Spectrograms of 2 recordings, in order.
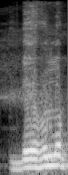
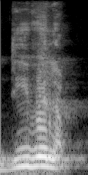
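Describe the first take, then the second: First: डेवलप said 'DE-vlup'; wrong pronunciation. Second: डेवलप said 'di-VE-lup'; short 'di', then full 've' in डेवलप; correct pronunciation. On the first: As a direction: open डेवलप with a full 'de'. (डेवलप को 'डेव-लप' बोलें) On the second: (डेवलप को 'डिवेलप' बोलें) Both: Shown as a demonstration. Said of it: "डेवलप नहीं".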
